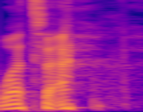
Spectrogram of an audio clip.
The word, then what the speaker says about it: WhatsApp: What's why did I say it like that? WhatsApp.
